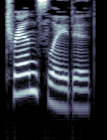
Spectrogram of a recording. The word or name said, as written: translated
